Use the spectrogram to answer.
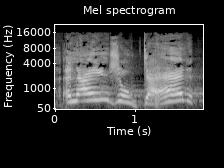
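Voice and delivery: put-on high, loud kid answer; mock amazed exclamation; excited son. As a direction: imitate a boy insisting to Dad. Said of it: "I go".

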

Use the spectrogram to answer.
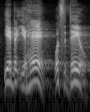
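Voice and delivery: imitating an older man's blunt question; older guy voice. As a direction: grill him about the hair. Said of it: "they'll say something like this".

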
